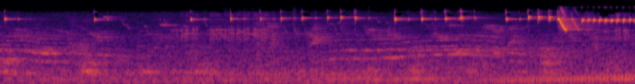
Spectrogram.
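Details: Argentine goldfinch (jilguero) singing in the 'golpe y pitadas' style: a run of short, very high ticking notes that speed up toward the end, then a sharp descending whistle followed by a rapid high trill.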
